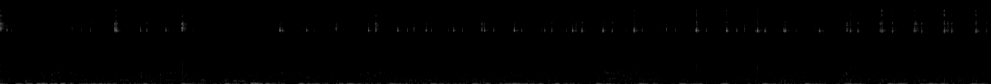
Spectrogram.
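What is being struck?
Small glass dome ornament.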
